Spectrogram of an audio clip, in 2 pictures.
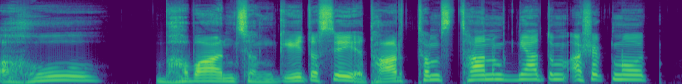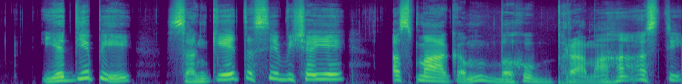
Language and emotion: Sanskrit, surprised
